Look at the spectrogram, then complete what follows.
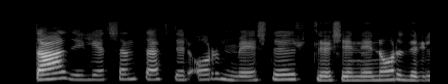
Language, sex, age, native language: Icelandic, female, 14, Icelandic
